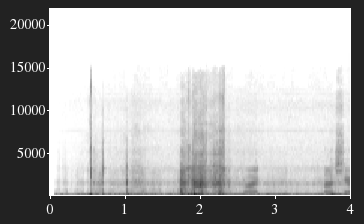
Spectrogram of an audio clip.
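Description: Wind rumbling on an action camera's microphone, with a few sharp knocks in the first second and a loud rustling scrape about two seconds in from the camera being handled. A few spoken words come near the end.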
